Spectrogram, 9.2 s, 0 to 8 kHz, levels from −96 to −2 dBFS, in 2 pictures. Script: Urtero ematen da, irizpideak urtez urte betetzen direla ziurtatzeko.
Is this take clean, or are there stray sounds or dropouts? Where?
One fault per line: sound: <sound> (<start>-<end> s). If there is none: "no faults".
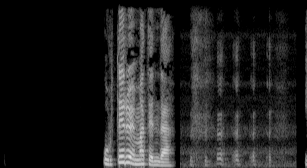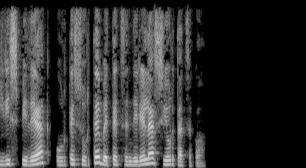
sound: laugh (2.8-4.4 s)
